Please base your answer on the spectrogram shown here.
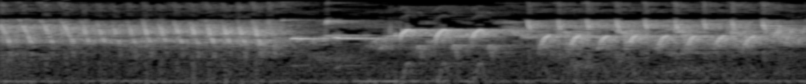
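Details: Vigorous canary tutor song in rolling, high-shooting style: a fast buzzy high trill gives way to a clear pure whistle, then a rolling series of quick descending notes.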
